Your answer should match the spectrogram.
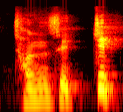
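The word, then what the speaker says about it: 전셋집: 전세집. 이렇게 발음이 되는 거예요.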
